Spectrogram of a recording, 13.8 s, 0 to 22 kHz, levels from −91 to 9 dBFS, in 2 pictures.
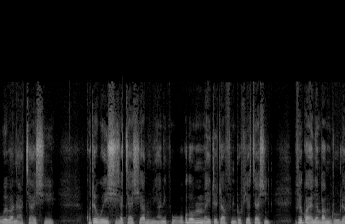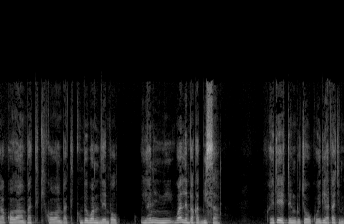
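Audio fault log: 2.41, 5.91, 9.28 and 13.45 to 13.47 s: damaged data in a compressed stream. Short glitches: the first right after "kwete weishi", the second just before "kwae mlemba". Corrupted bytes make the decoder misread frames, lose sync and search for the next frame header, briefly outputting garbage.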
